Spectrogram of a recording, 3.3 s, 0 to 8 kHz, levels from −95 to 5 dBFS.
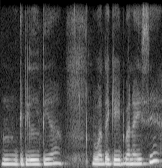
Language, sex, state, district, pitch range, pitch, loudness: Bengali, female, Assam, Hailakandi, 210-240 Hz, 220 Hz, -13 LUFS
